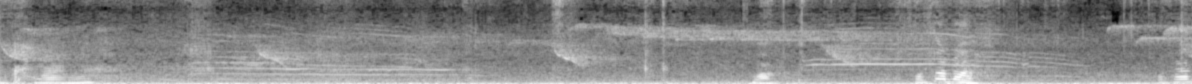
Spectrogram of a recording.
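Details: Stray pagoda cats being fed at an old woman's place give short, falling meows, one at the start and a pair midway, over a woman's talking, with thin whistled bird notes in the background.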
